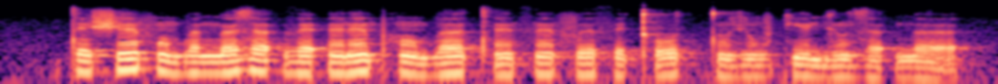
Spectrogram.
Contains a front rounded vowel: yes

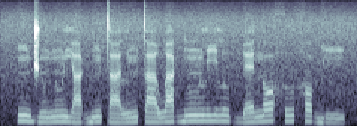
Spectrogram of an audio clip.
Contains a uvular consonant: no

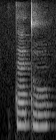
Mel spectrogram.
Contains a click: no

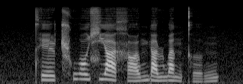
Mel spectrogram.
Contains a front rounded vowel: no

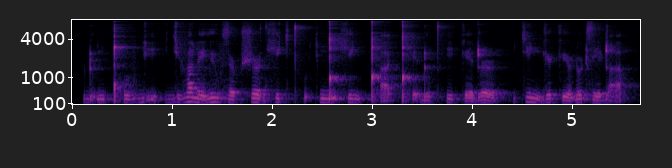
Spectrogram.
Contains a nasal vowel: no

